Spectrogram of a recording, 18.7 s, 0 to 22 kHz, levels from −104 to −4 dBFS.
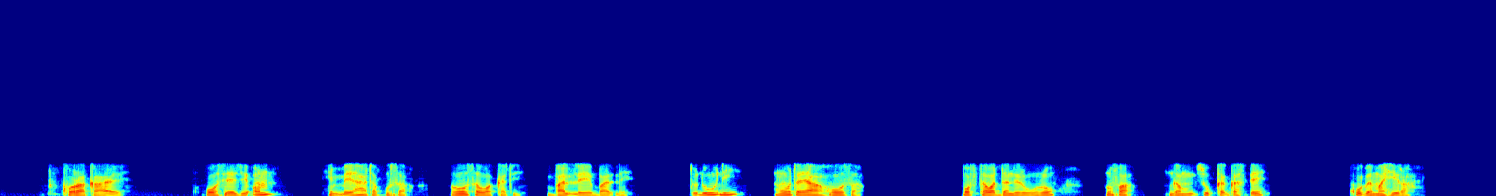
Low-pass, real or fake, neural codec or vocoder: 3.6 kHz; fake; codec, 16 kHz, 8 kbps, FunCodec, trained on LibriTTS, 25 frames a second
